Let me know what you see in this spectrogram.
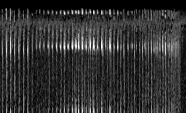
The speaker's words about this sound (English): That's the species called Dorbenton's bat.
